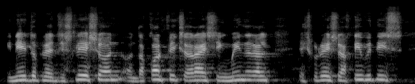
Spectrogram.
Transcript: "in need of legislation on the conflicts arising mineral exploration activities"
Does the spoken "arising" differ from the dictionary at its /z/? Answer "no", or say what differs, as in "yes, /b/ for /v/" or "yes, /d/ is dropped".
yes, /s/ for /z/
